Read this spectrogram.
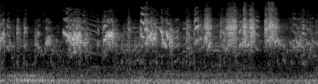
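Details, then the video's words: Young budgies chattering in an aviary: shrill, grating chirps and squawks in clustered bursts, several birds calling over one another throughout. "Baby Budgies Chirping Sounds"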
